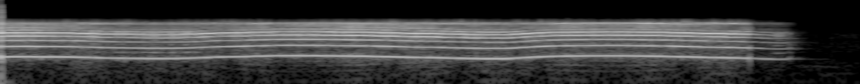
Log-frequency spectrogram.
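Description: A trumpet mouthpiece buzzes alone in a sustained, rising and falling wail that imitates a fire truck siren, holding steady for about five seconds before cutting off sharply.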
